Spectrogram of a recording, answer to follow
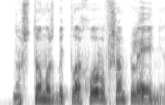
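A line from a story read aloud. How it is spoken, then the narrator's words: Plain. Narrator (Russian): спросил Шевре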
